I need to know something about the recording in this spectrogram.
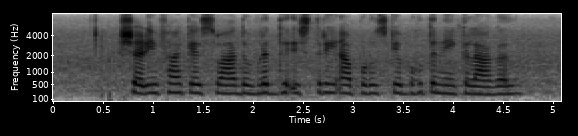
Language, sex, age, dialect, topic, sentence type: Maithili, female, 18-24, Southern/Standard, agriculture, statement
